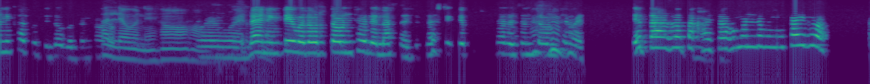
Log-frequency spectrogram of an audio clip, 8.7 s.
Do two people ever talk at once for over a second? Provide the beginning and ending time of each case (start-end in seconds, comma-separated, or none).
1.0-2.9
